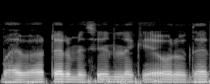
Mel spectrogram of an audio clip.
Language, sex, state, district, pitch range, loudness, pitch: Hindi, male, Chhattisgarh, Kabirdham, 115-120 Hz, -14 LUFS, 115 Hz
